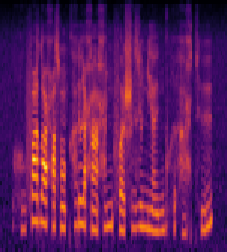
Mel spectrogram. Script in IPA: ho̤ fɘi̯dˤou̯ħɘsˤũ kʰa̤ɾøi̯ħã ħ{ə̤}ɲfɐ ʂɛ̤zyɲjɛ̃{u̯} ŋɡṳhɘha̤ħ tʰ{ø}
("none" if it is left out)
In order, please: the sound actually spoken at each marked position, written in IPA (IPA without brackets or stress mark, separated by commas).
a̤, i̯, y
